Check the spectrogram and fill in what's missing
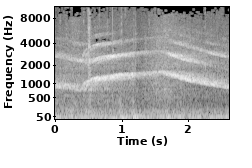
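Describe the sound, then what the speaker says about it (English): An ambulance siren wails nearby over steady traffic rumble, its pitch sweeping up and down in a continuous loud tone as the vehicle passes. "If the siren is on, you always let the ambulance, go first."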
